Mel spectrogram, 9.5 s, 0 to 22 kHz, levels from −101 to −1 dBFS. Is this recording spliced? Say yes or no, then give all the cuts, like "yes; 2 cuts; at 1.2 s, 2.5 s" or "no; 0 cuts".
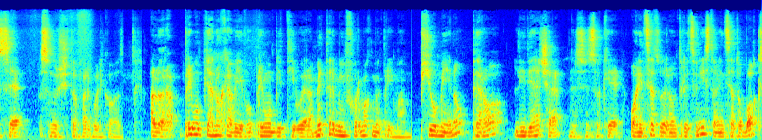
no; 0 cuts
